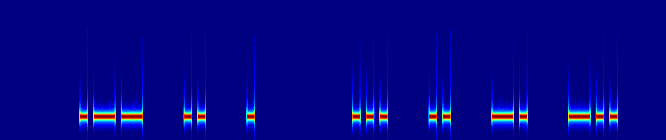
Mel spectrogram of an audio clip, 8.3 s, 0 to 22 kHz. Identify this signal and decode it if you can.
Morse code, heard as a keyed tone, about 14 wpm, spaced as for 10 wpm, 680 Hz. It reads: WIE SIND
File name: Morsekurs / Witze / Witz 27. Januar 2026 50 F70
